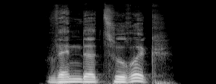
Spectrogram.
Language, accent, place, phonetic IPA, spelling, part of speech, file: German, Germany, Berlin, [ˌvɛndə t͡suˈʁʏk], wende zurück, verb, De-wende zurück.ogg
- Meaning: inflection of zurückwenden: 1. first-person singular present 2. first/third-person singular subjunctive I 3. singular imperative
